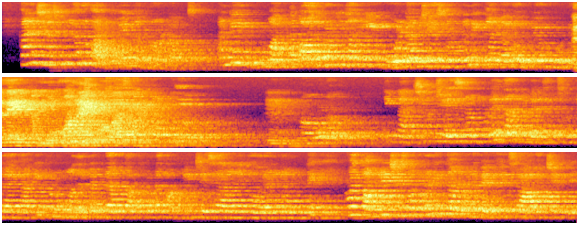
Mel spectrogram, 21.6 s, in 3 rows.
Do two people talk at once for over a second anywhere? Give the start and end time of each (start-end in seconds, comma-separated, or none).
7.8-9.4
